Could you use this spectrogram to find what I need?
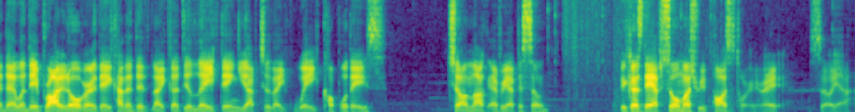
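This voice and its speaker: Music plays in the background as a man speaks at a fairly quick pace, with a Korean accent. His pitch is medium, with ordinary variation. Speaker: gaming streamer. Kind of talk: casual live-stream chat.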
